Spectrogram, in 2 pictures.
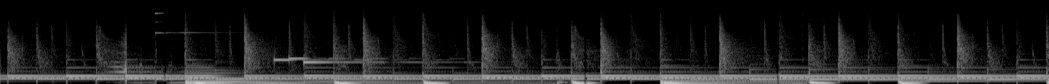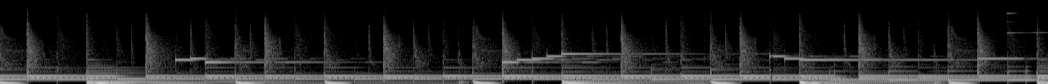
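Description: The audio has four short concealed corrupt frames, at 1.63–1.67 s, 5.84–5.87 s, 7.76–7.79 s and 18.19–18.22 s. Each lasts roughly 30 to 36 ms, which fits a single damaged AAC frame that the decoder detected and covered by muting or by reusing a scrambled copy of the previous spectrum. On a spectrogram each shows as a thin vertical gap or blurred column; the waveform shows a narrow, gently tapered drop in amplitude.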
